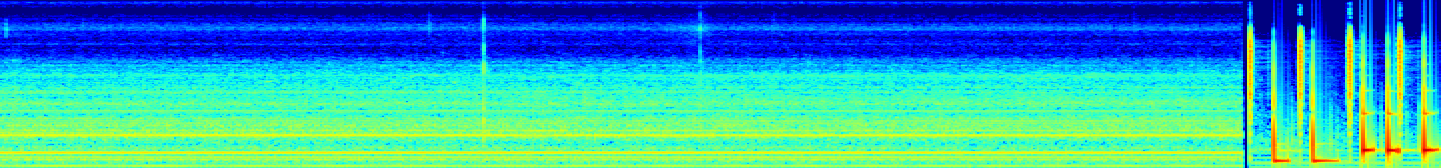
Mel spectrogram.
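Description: A quiet, steady electrical hum made of several unchanging tones. About twelve and a half seconds in it cuts off, and loud electronic background music with a drum-machine beat starts abruptly.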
